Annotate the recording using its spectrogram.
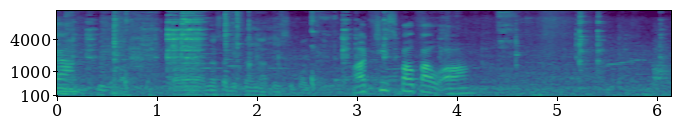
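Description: A serving spoon scrapes against a metal pan.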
